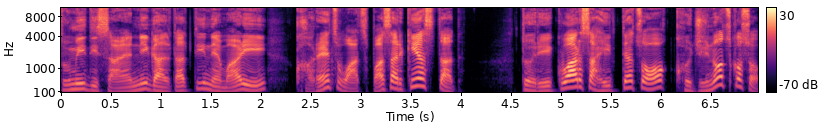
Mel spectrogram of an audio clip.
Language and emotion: Goan Konkani, happy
